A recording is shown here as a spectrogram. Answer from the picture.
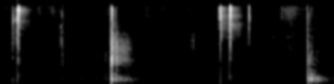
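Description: Brass padlocks being handled, with one set down on a workbench: a sharp metallic click just after the start, a knock about a second and a half in, and two quick clicks near the end.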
